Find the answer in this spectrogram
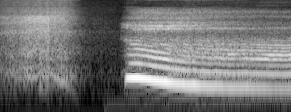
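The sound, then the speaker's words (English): A worship gathering breathes in deeply together in one broad, airy inhale lasting under a second. A brief hush follows, then a sustained tone that slowly settles lower. “Let's breathe that in.”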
